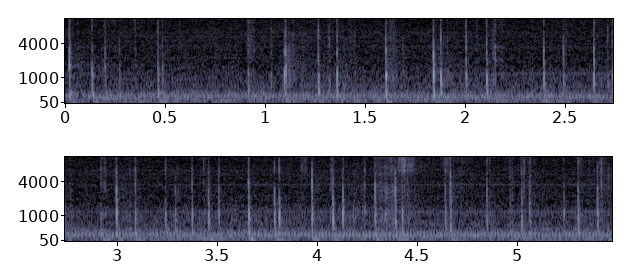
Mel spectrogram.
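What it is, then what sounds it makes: Fabric trucker cap tapped and scratched with nails. Long acrylic nails tap and scratch the sewn Uinta patch and red stitched brim of a hollow cotton-twill trucker cap with a black front panel, lying on a granite counter. A quick, uneven run of soft, dry clicks with no ring plays over a faint steady low hum, mixed with light scratching rasps.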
